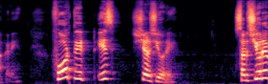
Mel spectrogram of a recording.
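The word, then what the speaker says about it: certiorari: Fourth writ is सर्श्योरे। सर्श्योरे को समझने के लिए, द फोर्थ रिट इज सर्श्योरे।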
